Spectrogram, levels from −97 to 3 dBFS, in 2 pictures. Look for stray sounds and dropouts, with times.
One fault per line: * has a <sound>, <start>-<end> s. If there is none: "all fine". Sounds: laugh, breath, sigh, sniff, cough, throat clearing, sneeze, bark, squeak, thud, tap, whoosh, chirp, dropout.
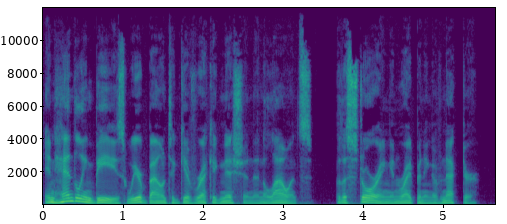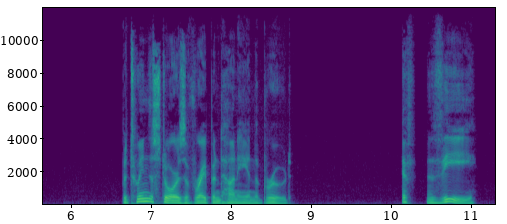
all fine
